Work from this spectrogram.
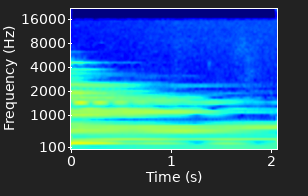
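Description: A single sustained A note rings out on guitar, one steady tone held for about two seconds and slowly fading, close and fairly loud with no voices.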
